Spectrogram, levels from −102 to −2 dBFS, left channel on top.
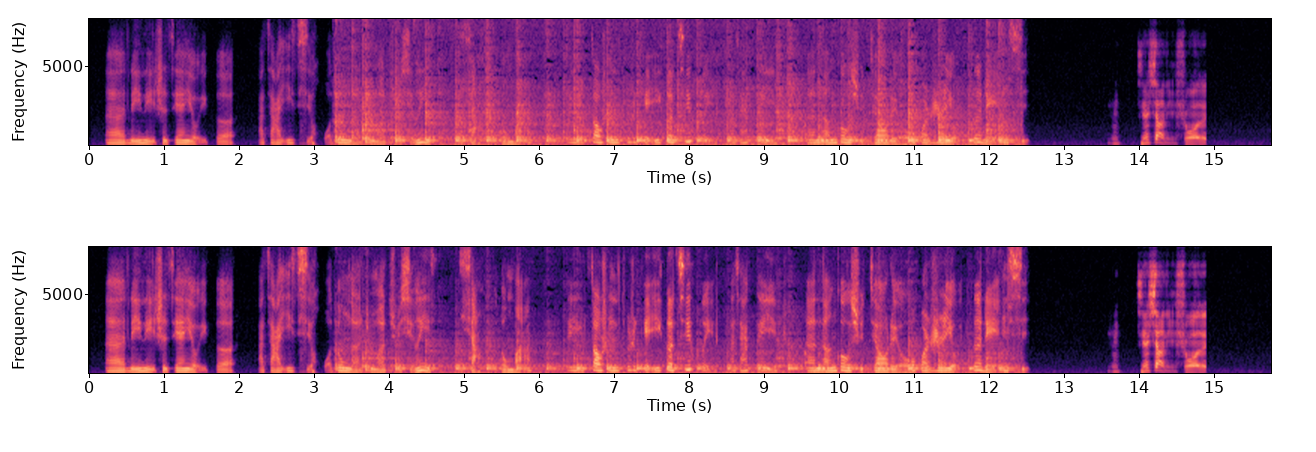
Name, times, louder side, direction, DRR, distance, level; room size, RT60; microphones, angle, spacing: voice 1, 0.2-1.9 2.4-4.6 5.0-5.2 5.5-5.9 6.4-9.2 9.6-12.5, right 3 dB, 35° right, 0.5 m, -26 dB
sound 1, 3.3-12.5, left 3 dB, 55° left, 0.5 m, -29 dB
voice 2, 13.6-14.9, right 4 dB, 65° right, 7.4 m, -30 dB
open air
head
